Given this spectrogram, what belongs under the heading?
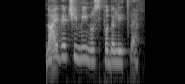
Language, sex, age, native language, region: Slovenian, female, 60+, Slovenian, Savinja region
